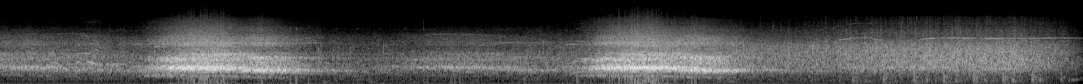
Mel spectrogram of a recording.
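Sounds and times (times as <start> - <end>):
crowd chanting in Porto: 0.0 - 8.6.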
